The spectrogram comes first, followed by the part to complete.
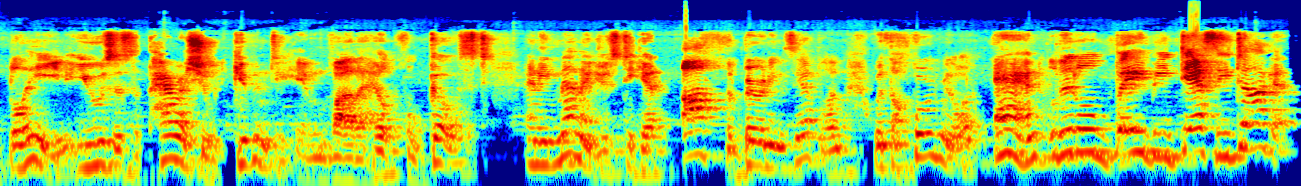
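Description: A man's voice: a little high, lively intonation, normal speed, few pauses, pushed and bright, a little hiss or hum. A man narrating and announcing an amateur community radio play, recorded in an echoey room. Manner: storytelling, announcing.

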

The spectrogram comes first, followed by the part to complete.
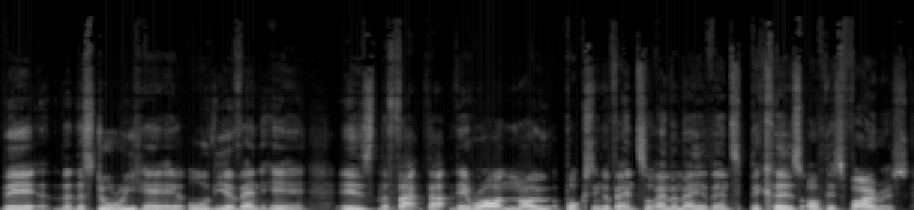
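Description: A man's voice: mid-range voice, fairly even intonation, measured pace. A young man from London with a cold and a sore throat, hosting a solo podcast in a rambling, casual way, restarting and swearing as he talks. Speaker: podcast host.

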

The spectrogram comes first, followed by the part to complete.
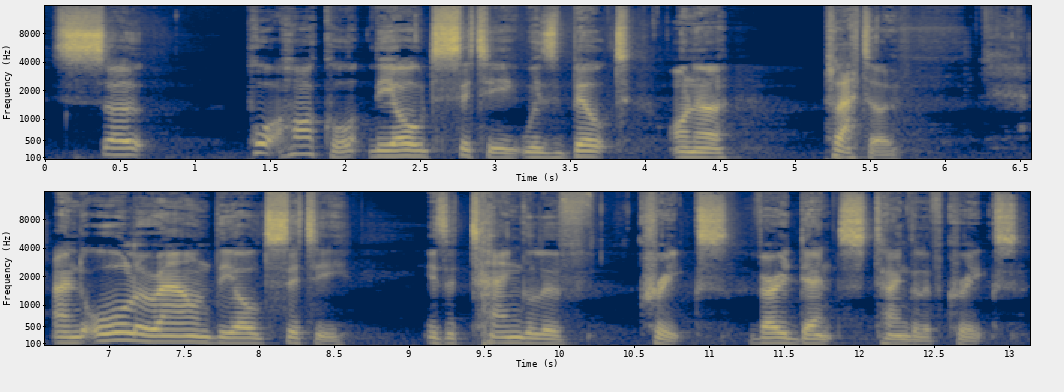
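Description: A man calmly describing his city as a guest on a talk program, speaking in a measured, descriptive way. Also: mid-range voice. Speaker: community radio guest. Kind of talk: conversational explanation.

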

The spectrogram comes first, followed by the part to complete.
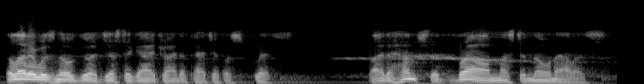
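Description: An actor playing a street-wise, wisecracking hired tough who narrates a 1940s radio detective drama in a clipped, deadpan way. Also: male voice, deep voice, normal speed, soft background music, natural voice. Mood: deadpan, world-weary. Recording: dull vintage 1940s radio recording.

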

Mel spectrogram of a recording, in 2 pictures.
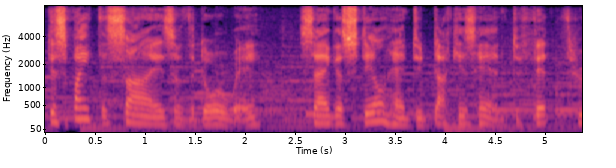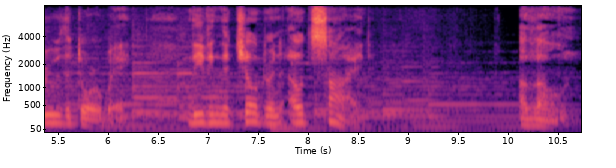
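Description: A man's voice: mid-range voice, expressive, takes it slowly, gravelly, over music. A man narrating a children's fantasy adventure in a scripted storytelling style.

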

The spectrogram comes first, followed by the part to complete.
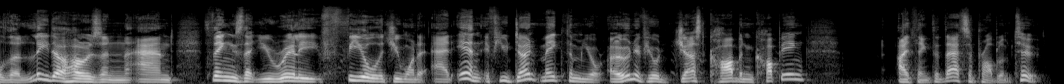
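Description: A man's voice: medium pitch, a bit bright. A man hosting a casual livestream, talking thoughtfully and earnestly about running tabletop games, with fillers and restarts as he reads chat. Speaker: podcast host and game master.

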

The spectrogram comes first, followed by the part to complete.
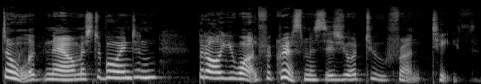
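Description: Woman acting a wry, high-pitched schoolteacher. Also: normal speed, fairly bright tone, close to an everyday voice. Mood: deadpan sarcasm. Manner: sardonic, theatrical. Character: wry, quick-witted female high-school teacher. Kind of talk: radio comedy acting.

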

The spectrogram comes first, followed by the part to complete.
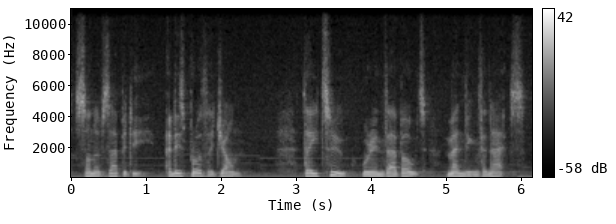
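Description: A man reading a Gospel passage aloud as a scripture reader. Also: fairly high pitch.

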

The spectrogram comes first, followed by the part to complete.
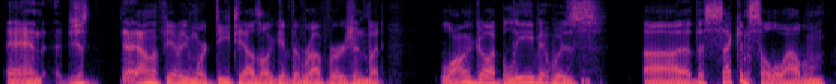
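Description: A man's medium-pitched voice, recorded close and dry. He hosts a radio interview, talking informally and with plenty of slang. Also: normal speed, a little mellow, no echo. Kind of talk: casual radio interview chat.

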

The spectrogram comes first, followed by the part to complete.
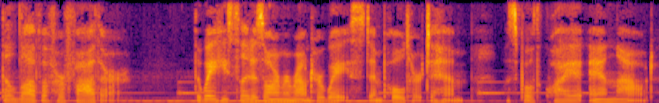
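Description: An actress narrating a brooding audio drama as its storyteller, in a measured, lyrical manner. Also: female voice, lowish voice, level tone, close to an everyday voice. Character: brooding storyteller of a 1950s coming-of-age tale. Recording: loud music behind narration.

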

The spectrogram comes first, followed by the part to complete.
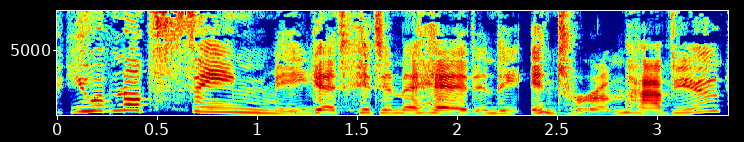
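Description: A woman's voice: fairly high pitch, big pitch swings, a little fast, fairly bright tone, dry recording, studio quality, voice pushed up. A woman voicing a small, fierce pig nanny who speaks grandly with haughty, theatrical outrage.

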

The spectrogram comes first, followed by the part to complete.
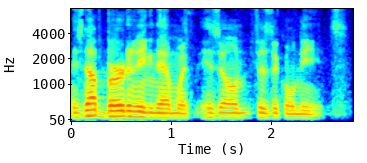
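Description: A man's voice: mid-range voice, moderate pace. A man preaching a sermon, in a conversational way with asides to the congregation. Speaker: pastor.

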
